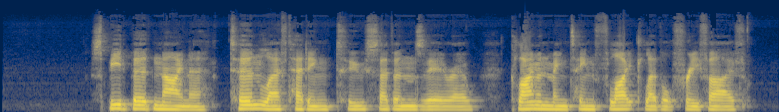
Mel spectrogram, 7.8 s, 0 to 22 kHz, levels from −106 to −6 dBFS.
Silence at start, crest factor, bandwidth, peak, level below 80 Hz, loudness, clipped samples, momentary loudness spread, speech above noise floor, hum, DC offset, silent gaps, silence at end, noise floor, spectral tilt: 0.95 s; 18 dB; 9.4 kHz; 0 dBFS; -58 dBFS; -18 LUFS; under 0.1%; 9 LU; 52 dB; none; under 0.1%; none; 0.35 s; -69 dBFS; -7.5 dB/octave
